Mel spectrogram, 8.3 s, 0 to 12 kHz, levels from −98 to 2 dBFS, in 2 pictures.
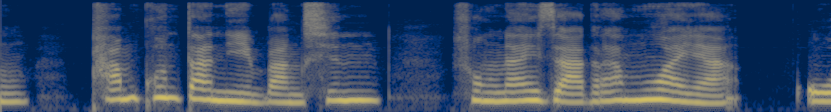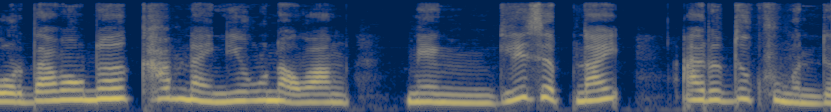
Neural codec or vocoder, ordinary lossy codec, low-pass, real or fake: codec, 24 kHz, 3 kbps, HILCodec; none; 10.8 kHz; fake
